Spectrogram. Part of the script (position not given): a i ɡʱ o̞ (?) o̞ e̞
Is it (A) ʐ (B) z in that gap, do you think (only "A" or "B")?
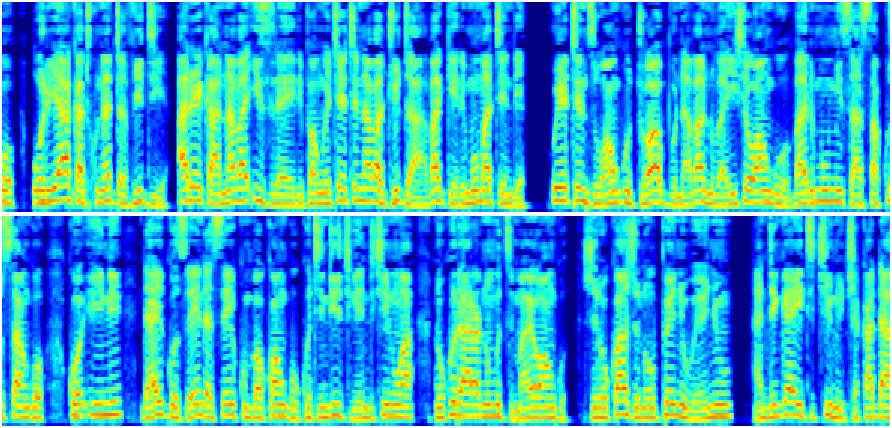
B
